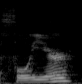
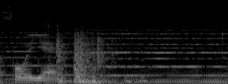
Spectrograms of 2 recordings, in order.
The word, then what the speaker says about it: foyer: people for so long call it a full year even though it's a french word that just does the full yay but french is also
